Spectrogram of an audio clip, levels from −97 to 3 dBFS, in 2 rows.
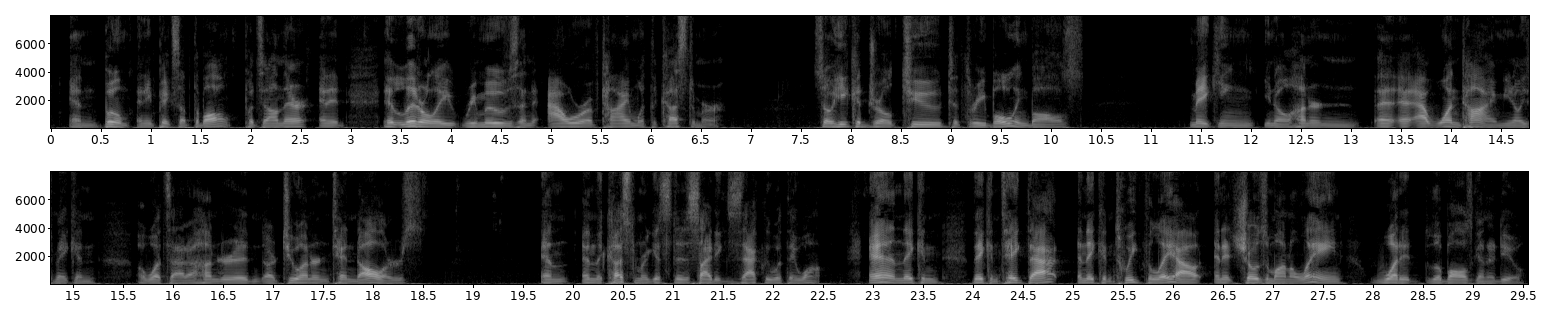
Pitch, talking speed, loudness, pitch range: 120 Hz, 190 wpm, -45 LUFS, 110-130 Hz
